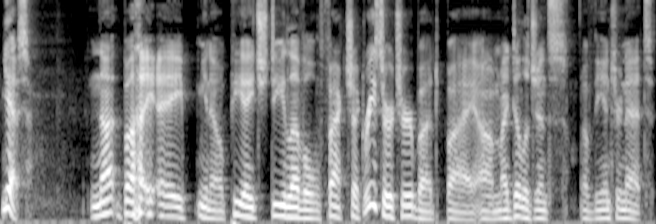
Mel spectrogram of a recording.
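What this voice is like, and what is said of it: American accent. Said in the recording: “he's got an American accent”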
